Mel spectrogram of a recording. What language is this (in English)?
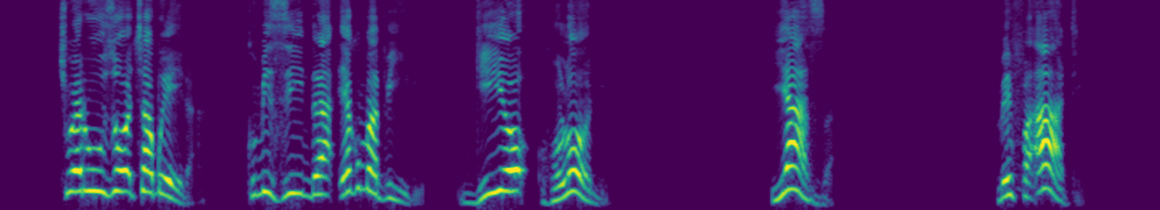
Nyanja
